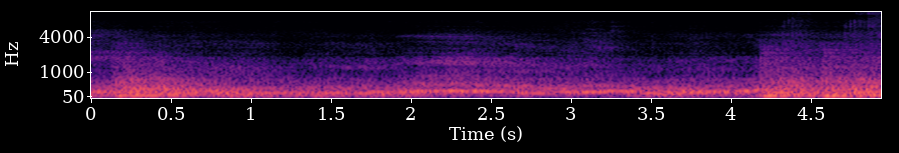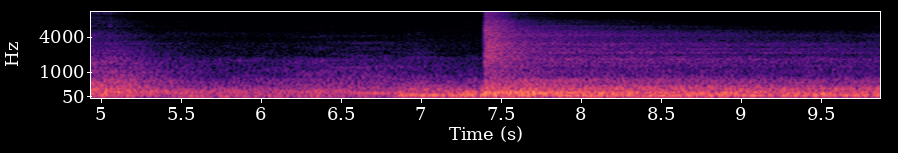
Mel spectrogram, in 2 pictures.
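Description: An electric guitar plays through effects pedals.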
